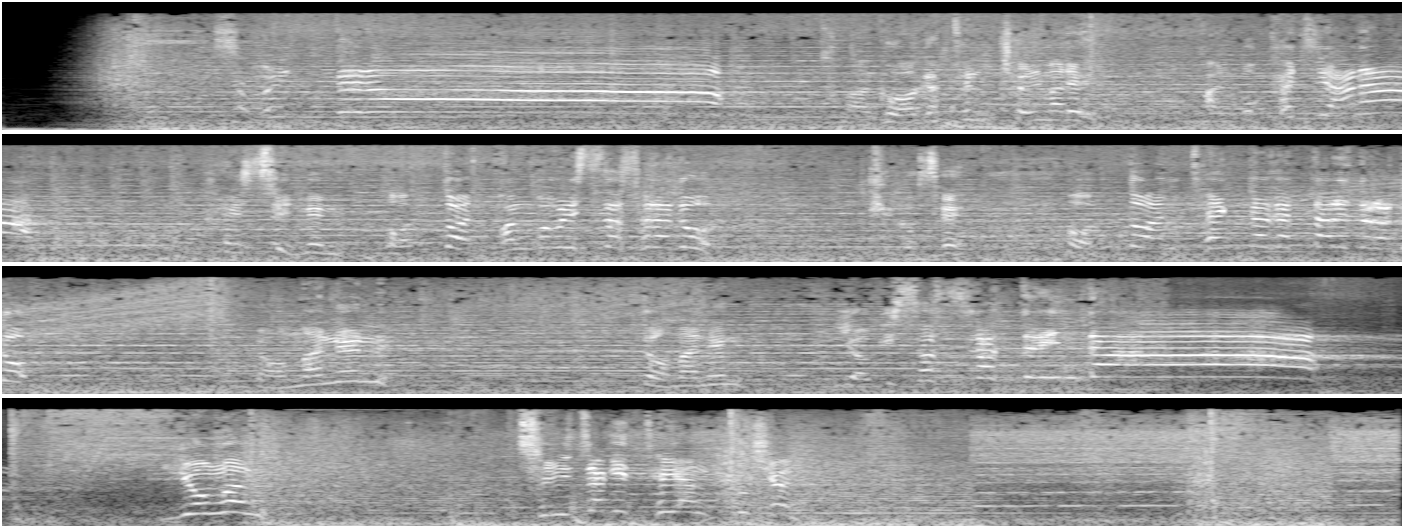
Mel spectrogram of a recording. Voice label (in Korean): 캐릭터 힘있는 정의로운 20대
